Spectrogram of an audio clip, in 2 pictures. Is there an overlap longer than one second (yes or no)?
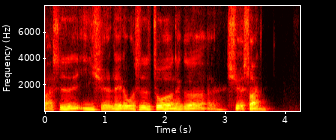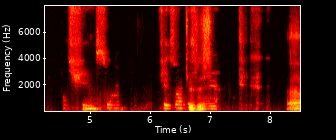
no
